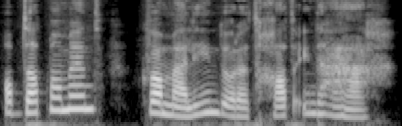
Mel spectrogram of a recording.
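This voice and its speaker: A woman reading a children's storybook aloud with expressive, lively storytelling. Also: medium pitch, moderate pace, dry recording, clean studio sound. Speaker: narrator.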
